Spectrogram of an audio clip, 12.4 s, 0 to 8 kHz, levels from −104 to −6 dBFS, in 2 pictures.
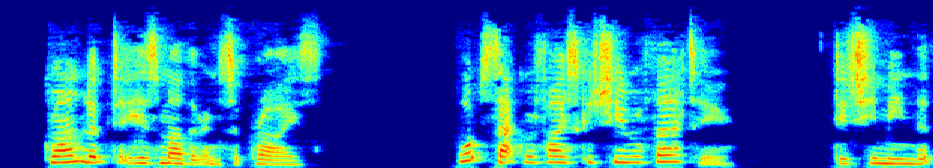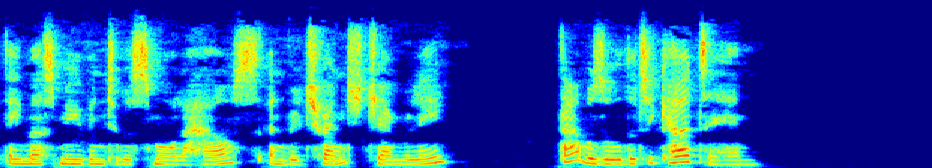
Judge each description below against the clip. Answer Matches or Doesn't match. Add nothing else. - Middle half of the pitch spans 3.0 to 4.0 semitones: Doesn't match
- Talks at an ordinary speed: Matches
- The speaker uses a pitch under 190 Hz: Doesn't match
